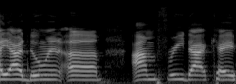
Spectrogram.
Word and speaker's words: Free.K: I'm Free.K. Free, but the K is silent.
